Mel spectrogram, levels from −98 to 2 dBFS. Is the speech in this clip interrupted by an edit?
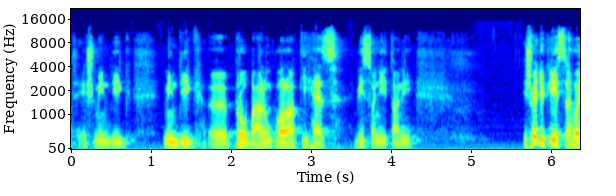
no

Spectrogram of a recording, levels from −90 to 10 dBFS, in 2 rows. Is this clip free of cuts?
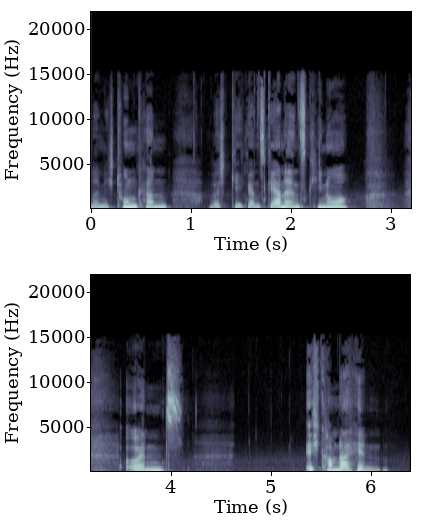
yes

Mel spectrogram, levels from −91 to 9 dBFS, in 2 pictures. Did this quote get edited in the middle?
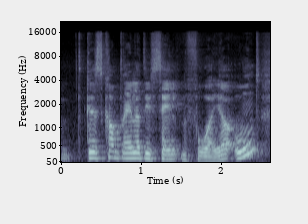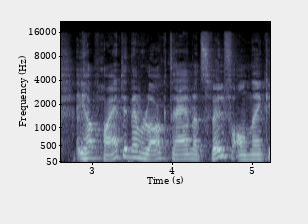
yes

